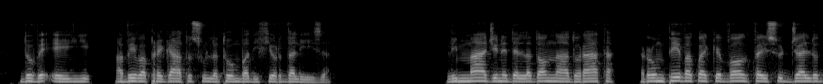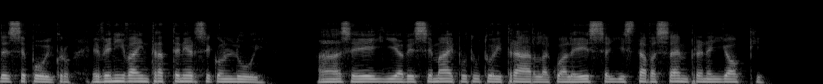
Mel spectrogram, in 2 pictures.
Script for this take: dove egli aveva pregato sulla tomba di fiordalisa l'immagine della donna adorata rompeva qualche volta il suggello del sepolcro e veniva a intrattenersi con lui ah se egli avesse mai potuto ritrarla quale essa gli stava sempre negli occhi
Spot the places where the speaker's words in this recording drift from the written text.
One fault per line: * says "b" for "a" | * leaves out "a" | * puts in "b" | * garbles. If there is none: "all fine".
all fine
